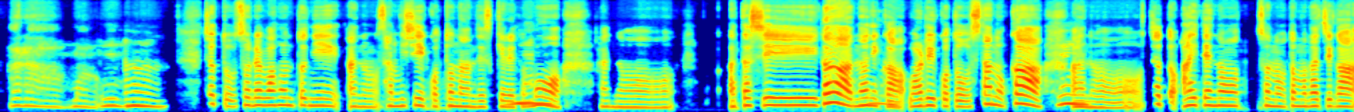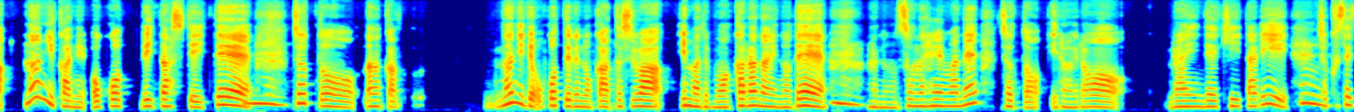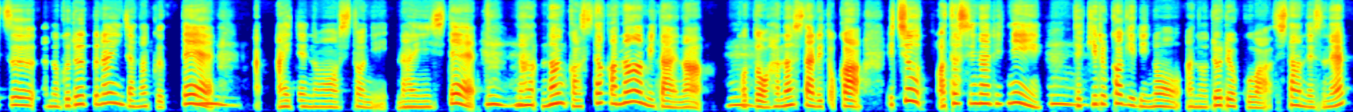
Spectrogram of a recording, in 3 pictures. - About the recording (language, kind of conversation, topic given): Japanese, advice, 共通の友人関係をどう維持すればよいか悩んでいますか？
- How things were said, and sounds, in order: none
